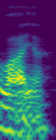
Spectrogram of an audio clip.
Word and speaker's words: while: 와 못모하는 동안 아 요거 잠깐 요새는 H 발음 없어지는 거 어 아시죠? 화열이 아니라 while이 아니라 what when이 아니라 when 이렇게 돼요.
